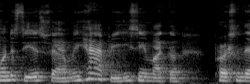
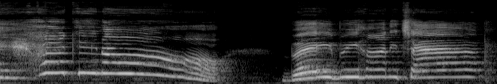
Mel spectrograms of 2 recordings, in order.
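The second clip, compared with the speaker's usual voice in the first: high, loud disbelieving cry; astonished exclamation; 3 dB louder, much slower than usual. Real, not acted. Teller reacting to the card fight, high astonished cry. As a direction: exclaim in shocked disbelief, drawn out.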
